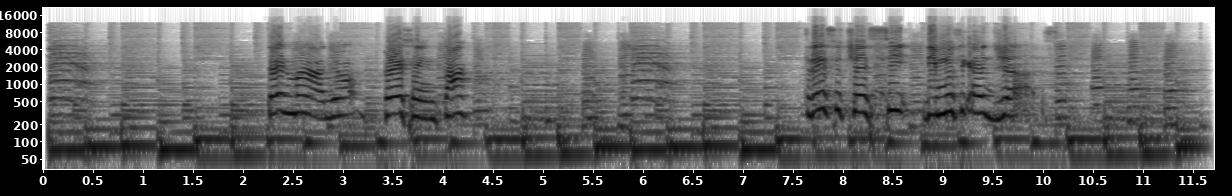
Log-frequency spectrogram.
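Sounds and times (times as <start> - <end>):
jazz jingle: 0.1 - 11.7.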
